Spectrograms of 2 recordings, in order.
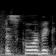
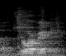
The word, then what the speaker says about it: ascorbic acid: My vitamin C, which is also absorbic acid. Did I say that right? I don't say it right. I'm going to do a mashup of you saying absorbic. Okay. It's ascorbic acid. Ascorbic. Is that right? Ascorbic? Yeah, ascorbic acid.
